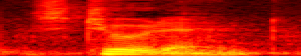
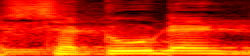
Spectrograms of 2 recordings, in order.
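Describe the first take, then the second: First: स्टूडेंट starting straight on st; vowelless initial s. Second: स्टूडेंट said "sa-tudent", short "a" after s; wrong added vowel. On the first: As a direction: model स्टूडेंट with s joined to t. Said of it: "कोई ज़बर ज़ेर पेश नहीं". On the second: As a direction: split the st in स्टूडेंट, sa-tu-dent. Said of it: "नहीं बोलना". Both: Shown as a demonstration.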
